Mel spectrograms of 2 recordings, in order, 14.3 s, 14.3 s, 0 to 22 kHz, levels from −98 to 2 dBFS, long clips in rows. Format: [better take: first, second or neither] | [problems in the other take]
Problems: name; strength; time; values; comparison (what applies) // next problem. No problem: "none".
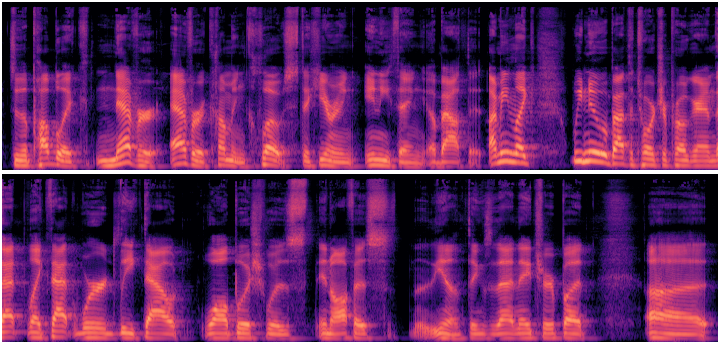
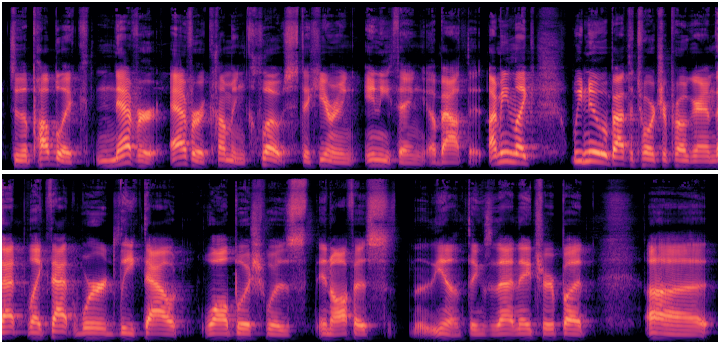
first | thin; somewhat; fading below 300 Hz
